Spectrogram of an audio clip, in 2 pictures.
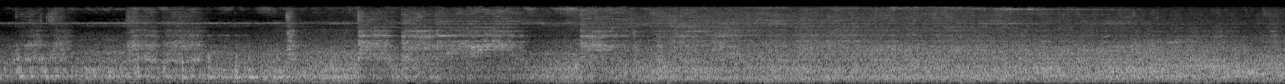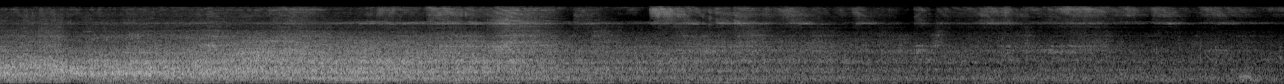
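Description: Passenger train passing close by, its wheels running on the rails with a thin high steady tone over the noise. It is loud and steady for most of the time, then fades away over the last several seconds.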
